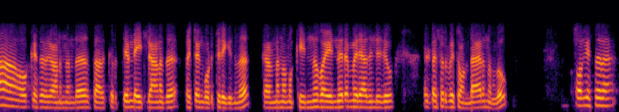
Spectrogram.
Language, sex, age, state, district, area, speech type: Malayalam, male, 18-30, Kerala, Idukki, rural, conversation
